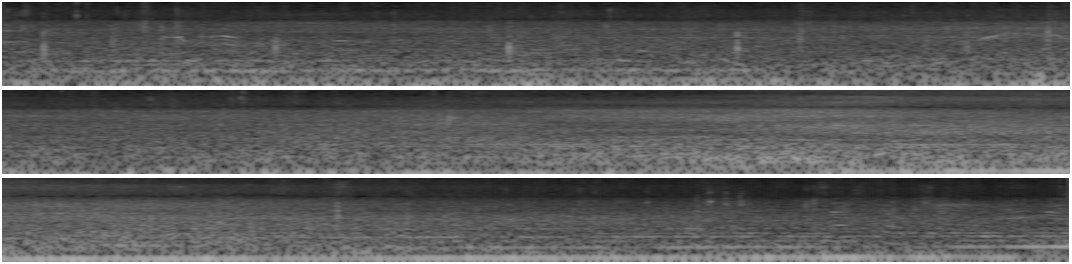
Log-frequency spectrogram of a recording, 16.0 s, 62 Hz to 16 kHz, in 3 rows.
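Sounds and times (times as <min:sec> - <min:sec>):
road vehicle passing: 0:00.0 - 0:16.0.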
